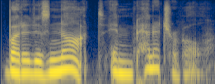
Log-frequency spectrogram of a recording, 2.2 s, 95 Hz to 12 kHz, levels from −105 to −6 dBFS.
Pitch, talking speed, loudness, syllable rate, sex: 190 Hz, 140 wpm, -16 LUFS, 4.5 syllables/s, female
